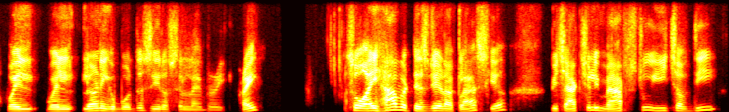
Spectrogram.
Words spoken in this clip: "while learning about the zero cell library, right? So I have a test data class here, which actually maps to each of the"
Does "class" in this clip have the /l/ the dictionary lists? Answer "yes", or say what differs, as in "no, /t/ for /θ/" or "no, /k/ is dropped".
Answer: yes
